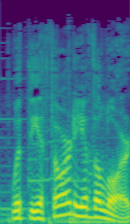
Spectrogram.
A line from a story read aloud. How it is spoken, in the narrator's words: he cried out against the altar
